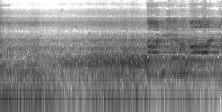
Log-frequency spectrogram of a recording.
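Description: Audience crowd noise through a brief pause in the stage music, then a song with long held vocal notes comes in over the sound system about three seconds in.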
